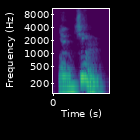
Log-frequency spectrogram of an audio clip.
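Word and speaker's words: 眼镜: Here you've got a nice word called yanjing, and it means eyes, some beautiful eyes here, right? If you pronounce it a bit differently, yanjing, it means glasses.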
